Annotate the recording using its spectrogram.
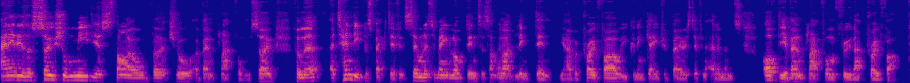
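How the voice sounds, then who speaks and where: A British accent carries this fairly quick delivery, its intonation lively and bouncing. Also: man, medium pitch for a man. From England. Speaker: event tech company representative. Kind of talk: product presentation.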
